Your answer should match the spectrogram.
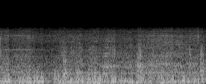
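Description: Wind buffeting the microphone at height, a loud uneven rumble that rises and falls.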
